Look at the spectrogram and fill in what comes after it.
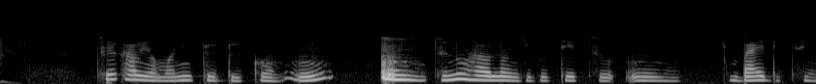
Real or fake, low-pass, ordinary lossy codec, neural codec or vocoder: real; 3.6 kHz; none; none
